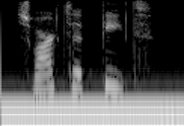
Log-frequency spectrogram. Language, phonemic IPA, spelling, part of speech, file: Dutch, /ˌzʋɑrtəˈpit/, Zwarte Piet, proper noun / noun, Nl-Zwarte Piet.ogg
- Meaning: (proper noun) Black Peter, the companion of Sinterklaas (Saint Nicholas); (noun) any person dressed up like the companion of Sinterklaas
